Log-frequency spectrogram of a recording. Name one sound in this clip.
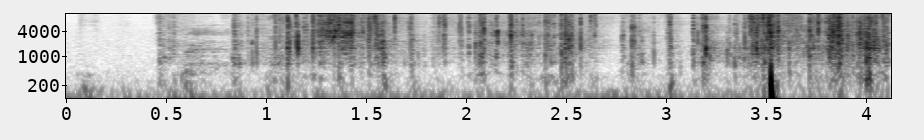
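A foil card pack crinkles and tears as fingers open it.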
